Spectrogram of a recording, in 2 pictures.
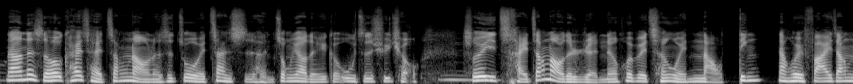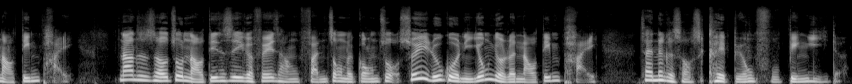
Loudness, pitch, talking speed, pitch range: -15 LUFS, 150 Hz, 310 characters per minute, 125-175 Hz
